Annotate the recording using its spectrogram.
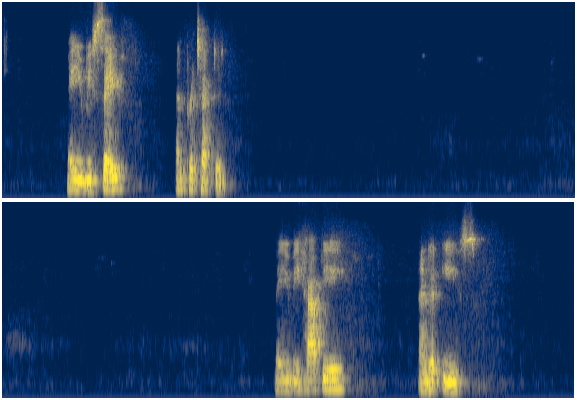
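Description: A woman speaks calmly and softly through a microphone in an online call, with long pauses.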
